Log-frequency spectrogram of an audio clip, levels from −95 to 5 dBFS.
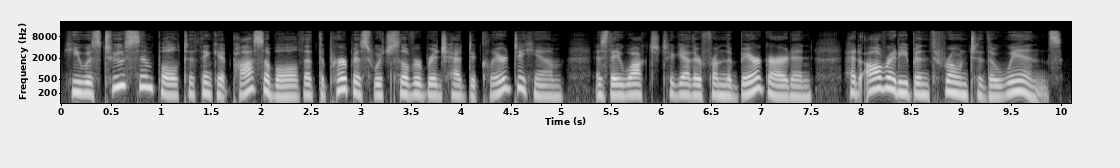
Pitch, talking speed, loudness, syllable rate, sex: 195 Hz, 185 wpm, -18 LUFS, 5.2 syllables/s, female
